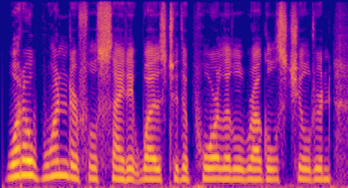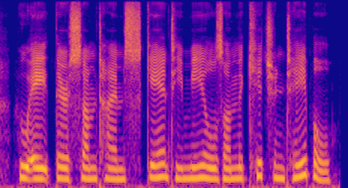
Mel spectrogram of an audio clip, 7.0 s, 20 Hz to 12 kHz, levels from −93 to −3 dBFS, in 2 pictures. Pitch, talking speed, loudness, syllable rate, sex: 195 Hz, 190 wpm, -20 LUFS, 5.3 syllables/s, female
